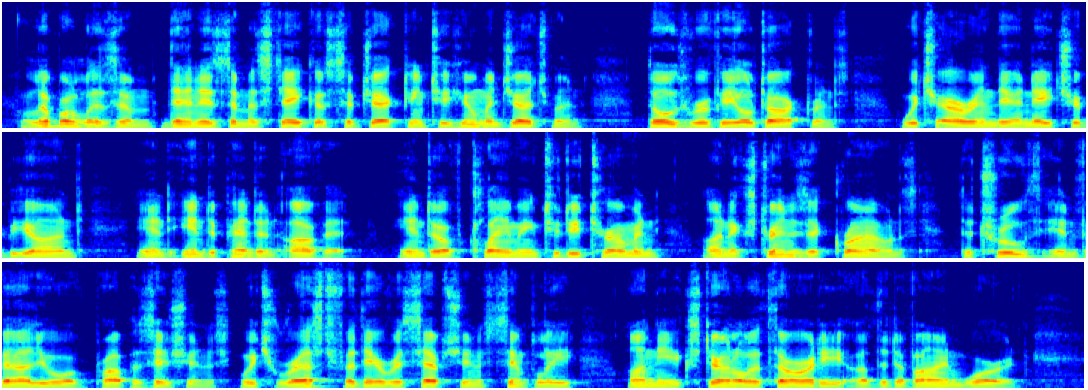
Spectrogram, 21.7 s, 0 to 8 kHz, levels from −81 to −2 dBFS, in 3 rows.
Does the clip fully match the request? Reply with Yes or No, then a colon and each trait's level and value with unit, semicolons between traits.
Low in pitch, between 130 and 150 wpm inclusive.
Yes: low, 120 Hz; average, 140 wpm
